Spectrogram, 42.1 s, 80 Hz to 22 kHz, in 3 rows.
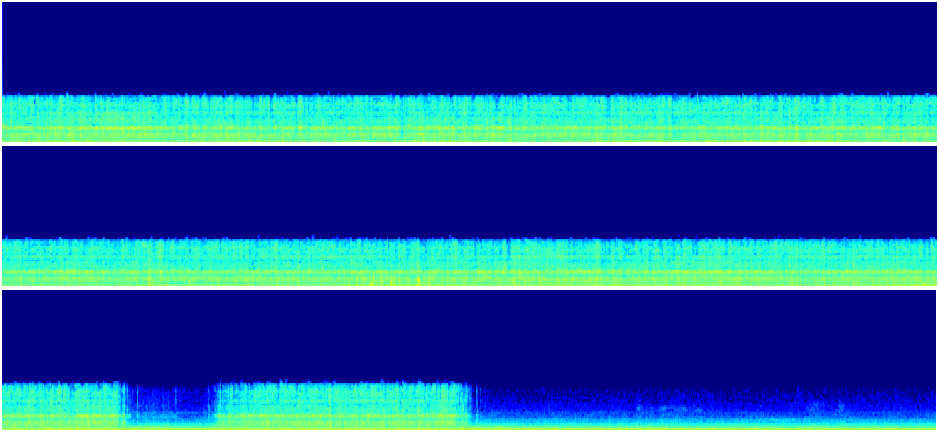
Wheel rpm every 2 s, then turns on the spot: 110, 110, 110, 120, 110, 110, 110, 120, 120, 120, 120, 120, 120, 120, 50, 90, 110, 10, 0, 0, 0.
28-30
